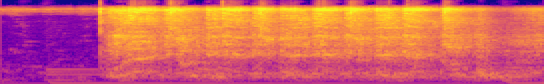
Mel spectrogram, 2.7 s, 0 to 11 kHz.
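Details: Starter cranks the 2004 BMW F650 GS Adventure's 650cc Twin Spark single-cylinder engine, fresh from long storage, with a steady, even rhythm for about two seconds but it never catches: crank, no start. Low or bad battery suspected.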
